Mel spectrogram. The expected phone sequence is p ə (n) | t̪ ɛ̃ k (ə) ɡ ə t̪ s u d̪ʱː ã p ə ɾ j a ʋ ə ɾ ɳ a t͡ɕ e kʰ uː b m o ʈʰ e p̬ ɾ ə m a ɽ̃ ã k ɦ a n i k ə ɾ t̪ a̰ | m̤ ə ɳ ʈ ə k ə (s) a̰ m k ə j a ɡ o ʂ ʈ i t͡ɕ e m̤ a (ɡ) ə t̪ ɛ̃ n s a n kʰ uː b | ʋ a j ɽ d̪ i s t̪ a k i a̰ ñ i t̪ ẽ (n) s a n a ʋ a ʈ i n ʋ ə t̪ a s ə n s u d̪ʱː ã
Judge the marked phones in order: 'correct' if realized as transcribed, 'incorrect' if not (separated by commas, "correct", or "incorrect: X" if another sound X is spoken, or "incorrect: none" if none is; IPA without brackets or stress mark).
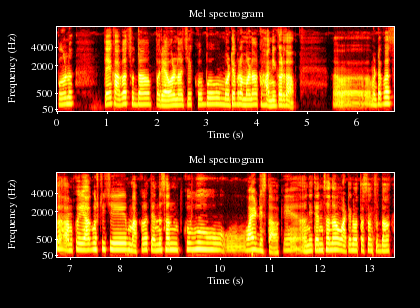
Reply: incorrect: ɳ, incorrect: a, incorrect: t͡s, incorrect: k, correct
